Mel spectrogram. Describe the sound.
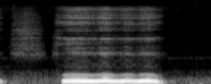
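A voice imitates a ghostly moan heard beside a sleeping woman's ear on her bed: a short breathy intake, then one loud, sustained wavering 'hooo' lasting about a second before fading into quiet.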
